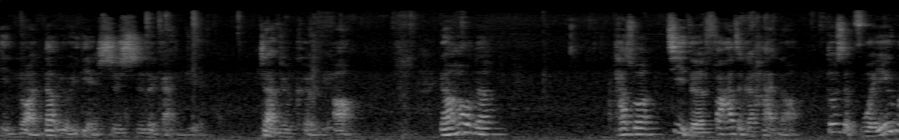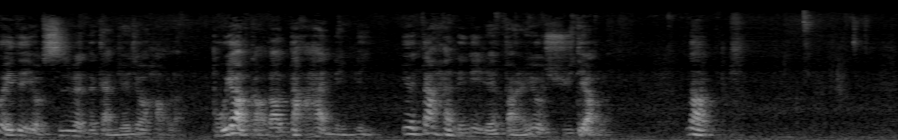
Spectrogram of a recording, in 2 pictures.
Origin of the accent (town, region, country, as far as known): Taiwan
